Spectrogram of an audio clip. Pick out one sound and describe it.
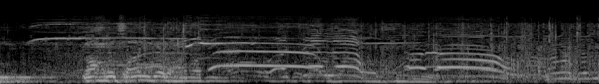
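A middle-aged man speaks loudly and with passion through a microphone outdoors.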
